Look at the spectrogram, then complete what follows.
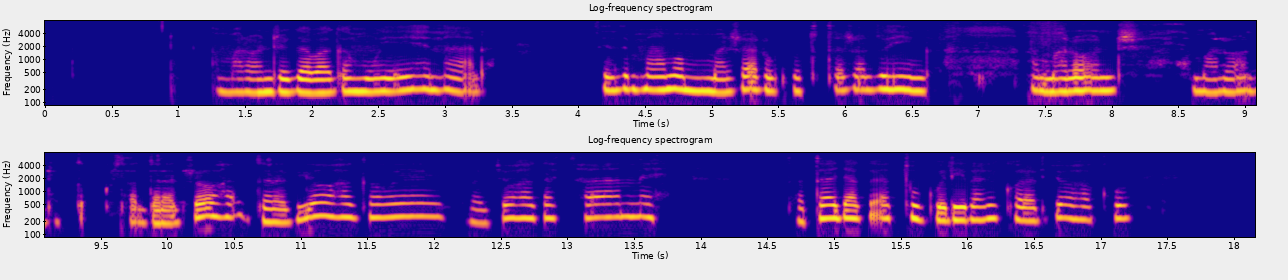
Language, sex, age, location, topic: Kinyarwanda, female, 25-35, Musanze, agriculture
